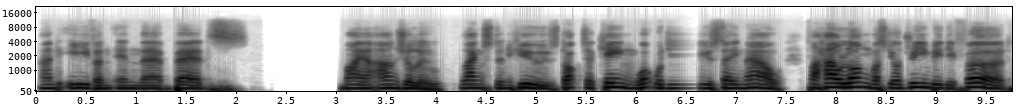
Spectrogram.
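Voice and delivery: rising and falling spoken-word recital, charged; performance poetry. Acted. Poet reciting his poem to a live crowd, dramatic. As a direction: declaim each line to the audience like a manifesto.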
